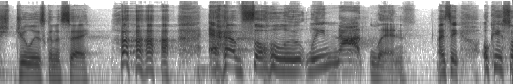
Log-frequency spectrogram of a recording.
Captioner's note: laughter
